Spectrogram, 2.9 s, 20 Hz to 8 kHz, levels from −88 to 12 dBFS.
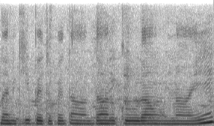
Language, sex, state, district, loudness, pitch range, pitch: Telugu, male, Andhra Pradesh, Visakhapatnam, -15 LUFS, 185-195 Hz, 190 Hz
